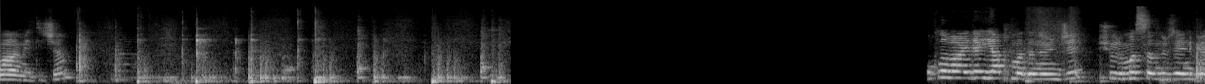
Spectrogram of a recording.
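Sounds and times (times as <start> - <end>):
rolling pin knocking on tabletop: 0.8 - 5.1.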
